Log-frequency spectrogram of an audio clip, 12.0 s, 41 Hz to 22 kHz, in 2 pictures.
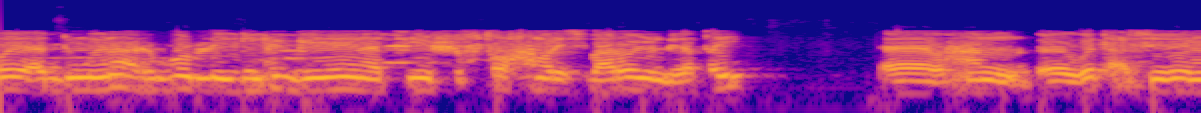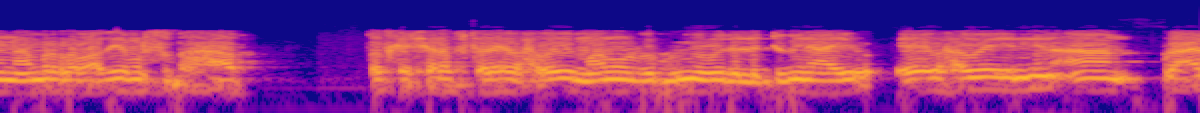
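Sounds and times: person talking: 0:00.0 - 0:03.8, 0:04.4 - 0:12.0.

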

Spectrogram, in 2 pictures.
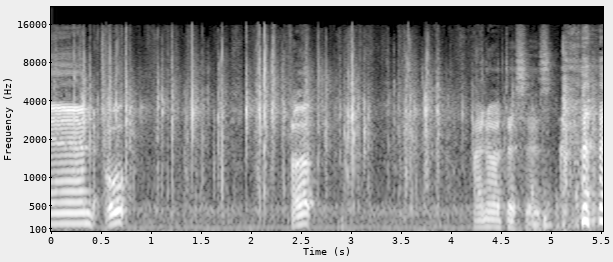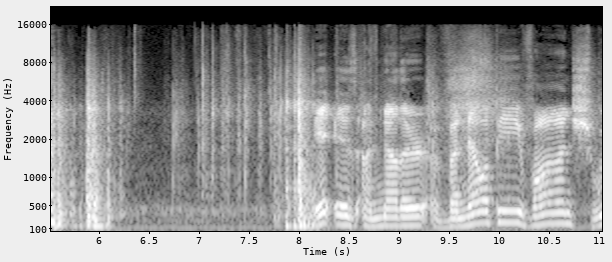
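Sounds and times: plastic wrapper crinkling: 0:00.0 - 0:04.9, 0:06.2 - 0:09.4.

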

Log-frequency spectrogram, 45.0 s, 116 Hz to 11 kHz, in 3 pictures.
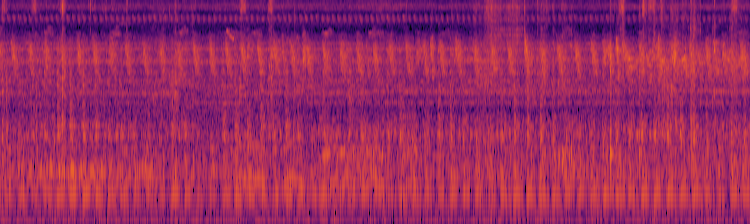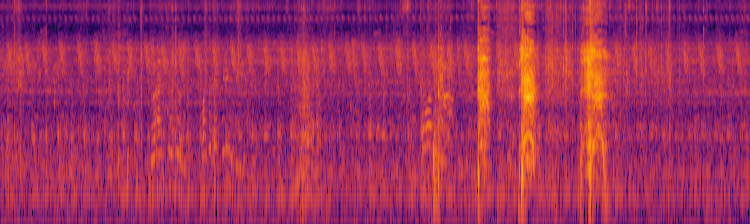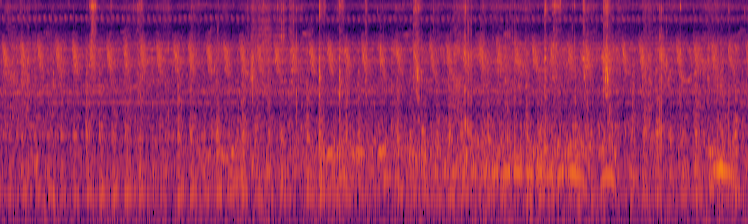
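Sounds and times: faint bird calls: 0:00.0 - 0:44.9
person coughing: 0:24.5 - 0:25.8, 0:26.6 - 0:27.2.

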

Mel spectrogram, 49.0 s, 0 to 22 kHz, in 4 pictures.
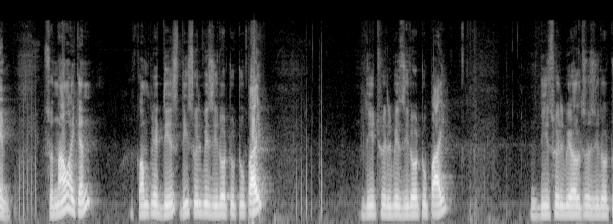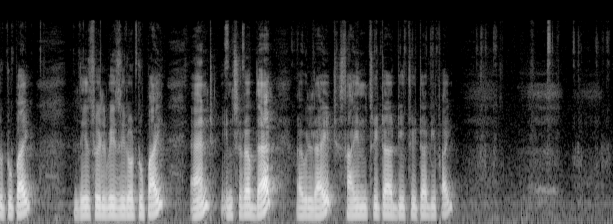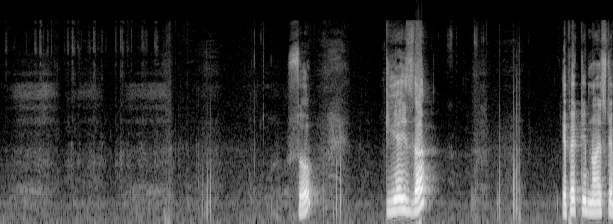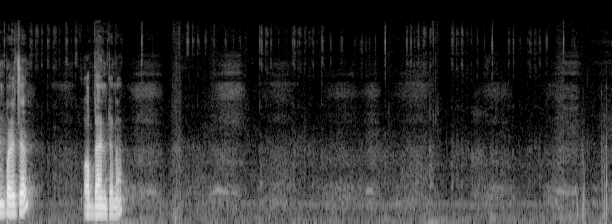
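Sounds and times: pen scratching on paper: 0:25.3 - 0:28.0, 0:42.0 - 0:48.3.

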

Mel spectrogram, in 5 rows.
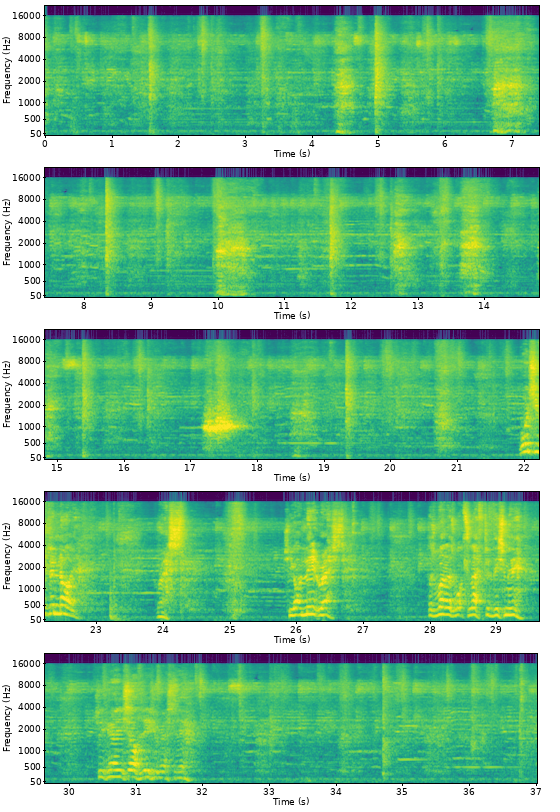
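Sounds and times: background music: 0:00.0 - 0:37.0
man grunting breaths: 0:01.2 - 0:05.8, 0:06.6 - 0:11.8, 0:12.6 - 0:16.0
hands and feet slapping tiles: 0:01.4 - 0:03.6, 0:04.7 - 0:07.0, 0:08.2 - 0:10.2, 0:11.2 - 0:12.8, 0:15.3 - 0:16.5, 0:19.2 - 0:20.2, 0:23.2 - 0:23.4, 0:34.6 - 0:37.0.

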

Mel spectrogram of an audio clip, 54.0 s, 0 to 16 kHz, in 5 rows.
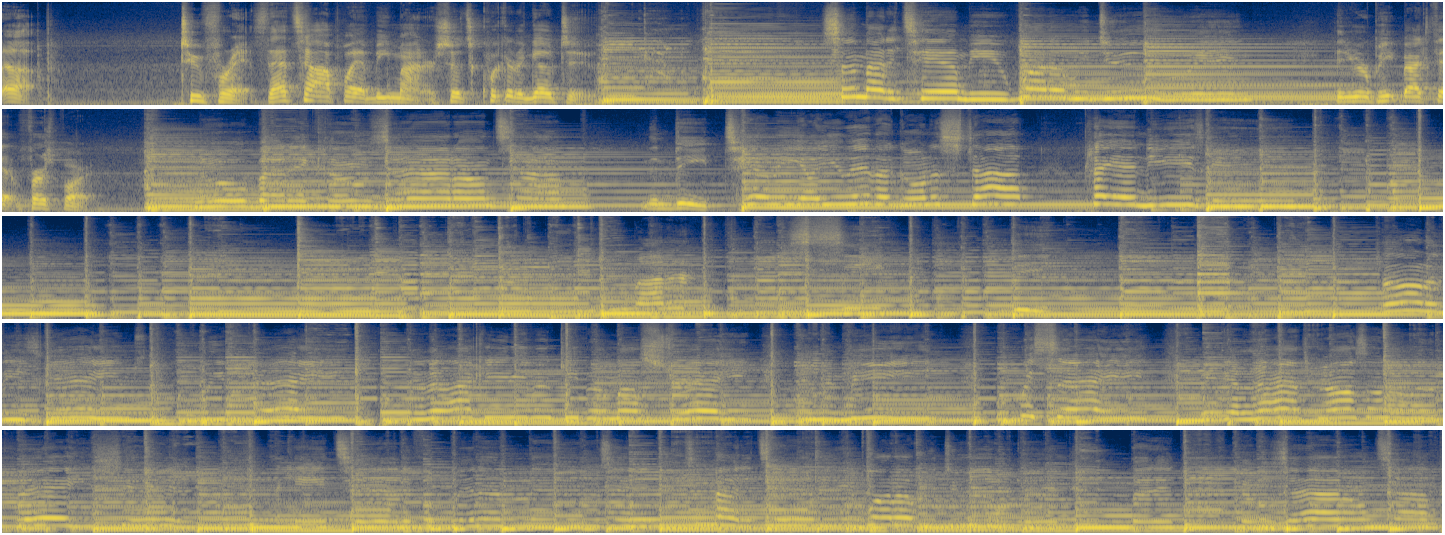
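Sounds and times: acoustic guitar strumming: 0:02.6 - 0:54.0
man singing: 0:06.2 - 0:10.7, 0:12.0 - 0:20.6, 0:25.9 - 0:29.7, 0:31.8 - 0:54.0.

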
